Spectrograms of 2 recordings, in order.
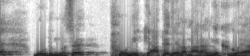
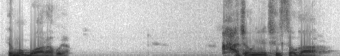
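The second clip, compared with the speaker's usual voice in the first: usual speaking voice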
